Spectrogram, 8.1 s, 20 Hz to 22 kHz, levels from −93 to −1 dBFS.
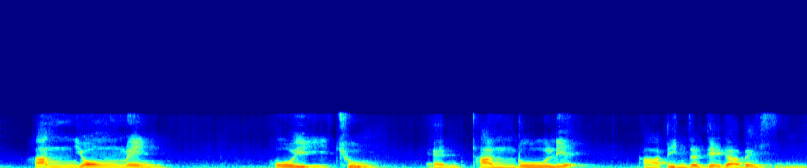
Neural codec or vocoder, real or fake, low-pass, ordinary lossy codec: codec, 16 kHz, 2 kbps, X-Codec, HuBERT features, trained on general audio; fake; 7.2 kHz; none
